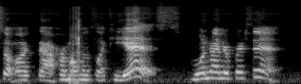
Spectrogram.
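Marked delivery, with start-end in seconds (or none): 1.1-2.8 defensive, insistent voice rising high in pitch. Retelling a mother's answer in an interview: imitating a defensive high-pitched voice. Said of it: "got really defensive and her voice went up high".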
